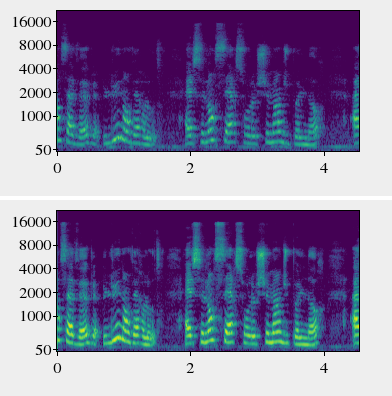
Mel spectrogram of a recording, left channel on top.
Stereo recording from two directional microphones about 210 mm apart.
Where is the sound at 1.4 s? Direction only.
45° right (ahead or behind).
